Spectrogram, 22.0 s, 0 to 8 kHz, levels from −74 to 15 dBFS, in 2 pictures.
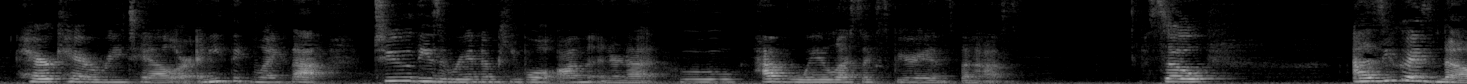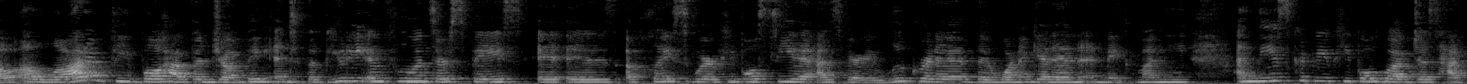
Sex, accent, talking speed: female, American, 180 wpm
